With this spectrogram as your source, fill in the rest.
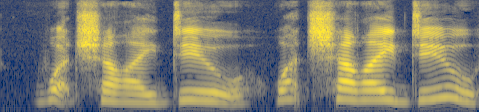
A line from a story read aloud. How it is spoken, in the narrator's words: he cried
